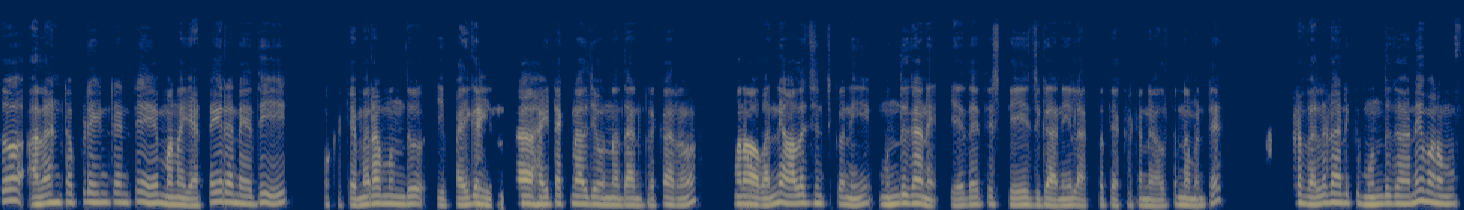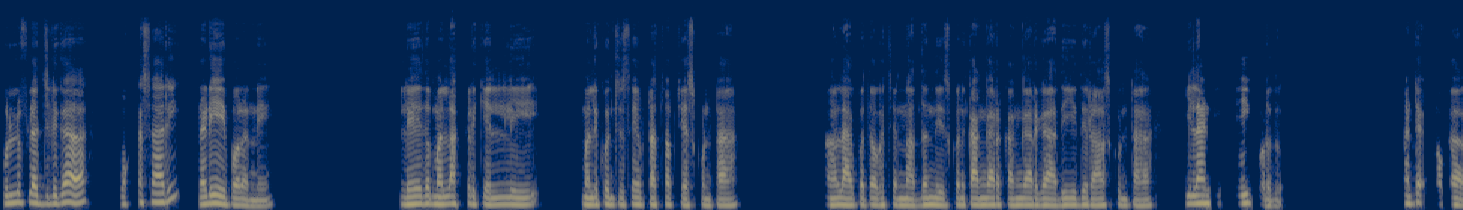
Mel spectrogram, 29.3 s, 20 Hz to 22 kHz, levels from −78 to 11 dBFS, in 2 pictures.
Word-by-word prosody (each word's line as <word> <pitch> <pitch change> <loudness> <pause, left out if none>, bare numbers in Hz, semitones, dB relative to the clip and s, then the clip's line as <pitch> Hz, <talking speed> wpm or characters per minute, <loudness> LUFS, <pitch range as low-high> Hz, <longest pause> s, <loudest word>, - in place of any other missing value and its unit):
So, 195 - -1 0.3
అలాంటప్పుడేంటంటే, 170 +3 0 0.2
మన 135 -1 +3 0.2
attire 175 +11 -1
అనేది 155 +1 0 0.6
ఒక 120 0 -17
కెమెరా 130 +4 +2
ముందు 140 -1 0 0.3
ఈ - - 0
పైగా 130 +5 +3
ఇంత - - -15 0.2
హై 135 - +4
టెక్నాలజీ 145 -2 +1
ఉన్న 125 0 +1
దాని 120 -1 +1
ప్రకారం 120 +1 -2 0.5
మనం 145 0 +5
అవన్నీ 125 +7 +1
ఆలోచించుకొని 150 -4 -1 0.3
ముందుగానే 145 -3 +3 0.3
ఏదైతే 130 +4 -3
స్టేజ్‌గాని, 125 -2 0
లేకపోతే 115 +1 -7
ఎక్కడికన్నా 115 0 -5
ఎళ్తన్నామంటే 120 +4 -3 0.7
అక్కడ 165 - -2
వెళ్ళడానికి 160 +3 0
ముందుగానే 145 +4 +1
మనం 150 -4 +2 0.2
ఫుల్‌ప్లేజెడ్‌గా 160 0 +3 0.5
ఒక్కసారి 175 - +1 0.3
రెడీ 145 +3 +5
అయిపోవాలండి. 120 -6 0 1.4
లేదు 145 +2 +4
మళ్ళక్కడికెళ్ళి, 135 -2 +1 0.7
మళ్ళీ 125 0 +3
కొంచెం 125 -1 -1
సేపు 130 -2 -1
టచ్ 125 +2 +1
అప్ 130 - -13
చేసుకుంటా, 115 -1 -2 1.1
ఆహ్, 120 +1 +2
లేకపోతే 120 +1 +1
ఒక 120 - -1
చిన్న 120 -2 +1
అద్దం 125 +3 +1
తీసుకొని, 120 +1 -2
కంగారు 125 0 +3
కంగారుగా 120 0 +2
అది 120 +2 0
ఇది 125 +1 -1
రాసుకుంటా, 115 -2 -2 0.5
ఇలాంటివి 150 0 +3
చేయకూడదు. 130 -9 -2 1.3
అంటే 150 +3 +1 0.2
ఒక - - -28
135 Hz, 115 wpm, -23 LUFS, 120-150 Hz, 1.4 s, మనం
